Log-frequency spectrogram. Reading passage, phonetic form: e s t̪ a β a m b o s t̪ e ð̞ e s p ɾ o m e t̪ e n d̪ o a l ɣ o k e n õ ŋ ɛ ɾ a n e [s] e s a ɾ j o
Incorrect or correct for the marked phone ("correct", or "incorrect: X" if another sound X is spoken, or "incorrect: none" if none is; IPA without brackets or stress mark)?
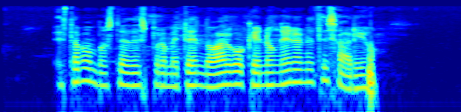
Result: incorrect: θ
